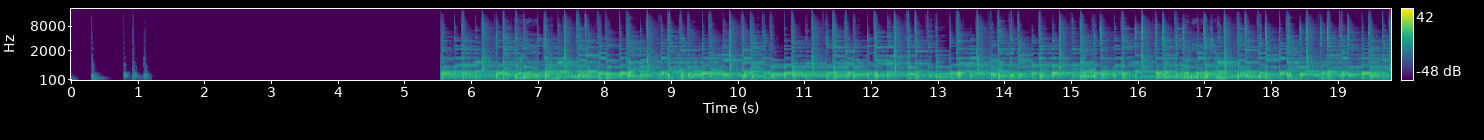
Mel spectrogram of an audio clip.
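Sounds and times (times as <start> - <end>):
funny acoustic music: 0.0 - 1.2, 5.6 - 19.7.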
